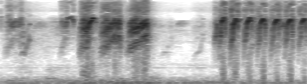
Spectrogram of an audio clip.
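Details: Wild black-naped monarch used to lure birds: grating scolding bursts, a pause, then a quick regular series of about seven high, thin piercing notes.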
